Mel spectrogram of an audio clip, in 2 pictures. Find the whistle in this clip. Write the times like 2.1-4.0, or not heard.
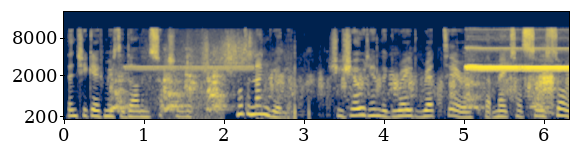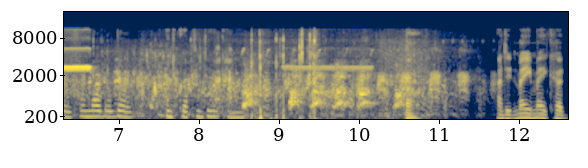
0.7-2.4, 5.0-6.7, 9.0-10.2.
